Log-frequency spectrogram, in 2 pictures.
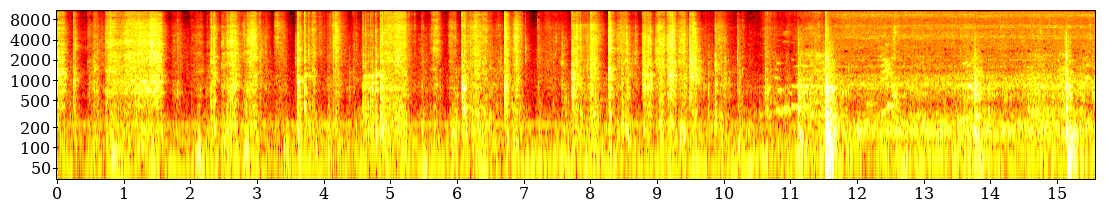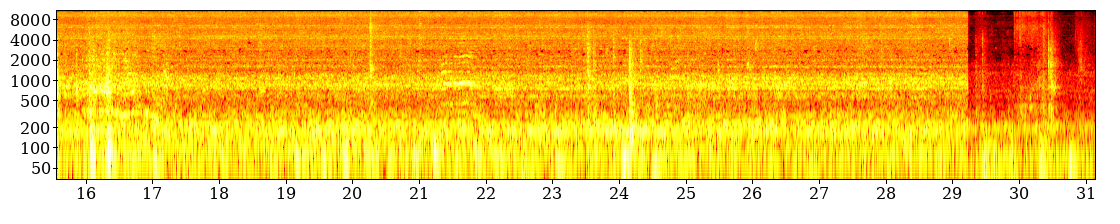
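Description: Scissors cutting through freezer paper pulled off a roll, with the paper crinkling and rustling in quick, irregular strokes for about ten seconds. Then comes a single sharp knock, the loudest moment. After it there is a steadier, quieter stretch with occasional light clicks and taps as a box of plastic cling wrap is handled.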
